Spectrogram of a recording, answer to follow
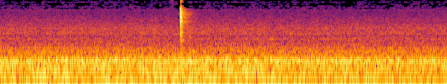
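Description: Steady low hum and rumble of room noise, with one brief click about two seconds in.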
